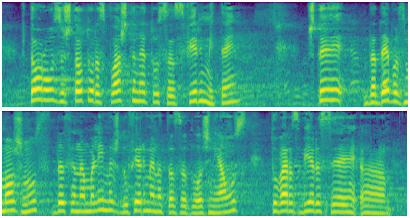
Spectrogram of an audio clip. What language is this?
Bulgarian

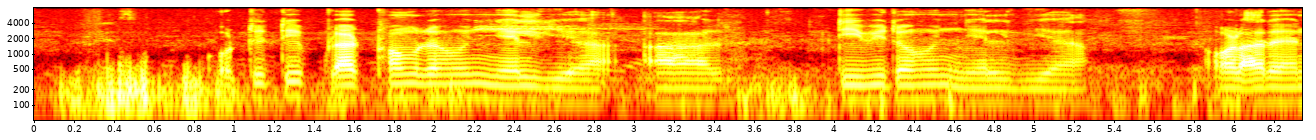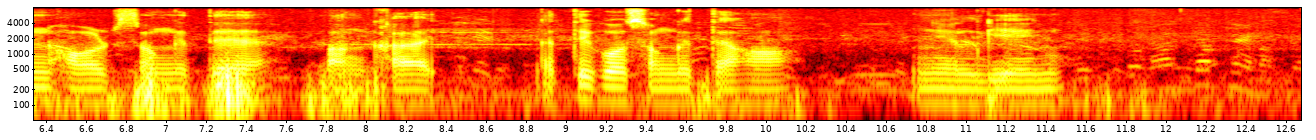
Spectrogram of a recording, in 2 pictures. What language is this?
Santali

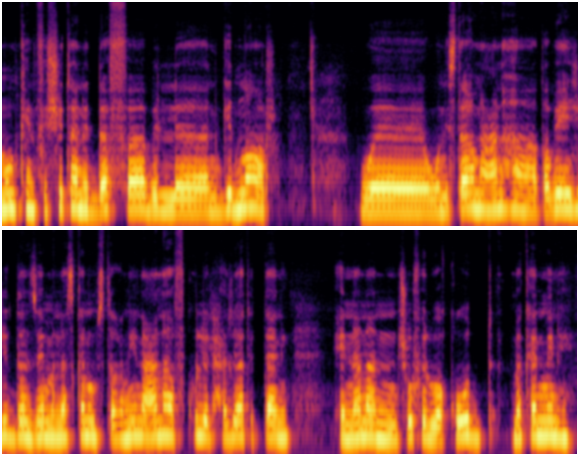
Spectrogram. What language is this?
Saidi Arabic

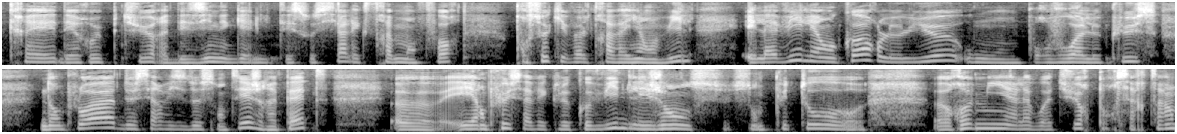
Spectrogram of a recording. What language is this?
French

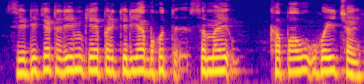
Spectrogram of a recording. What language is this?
Maithili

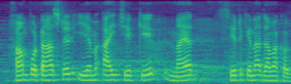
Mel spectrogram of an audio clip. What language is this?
Maithili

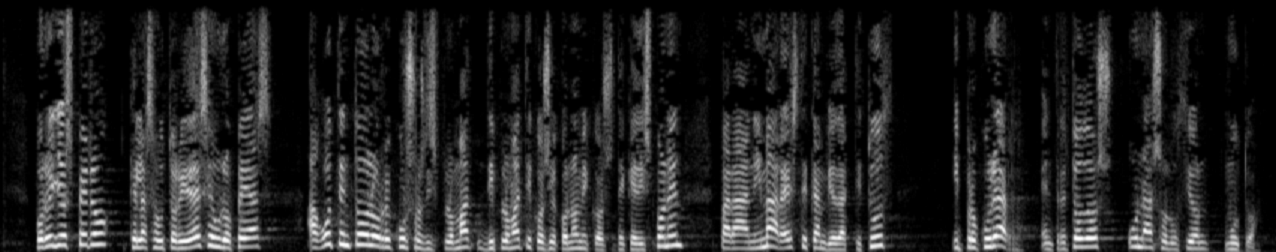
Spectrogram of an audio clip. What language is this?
Spanish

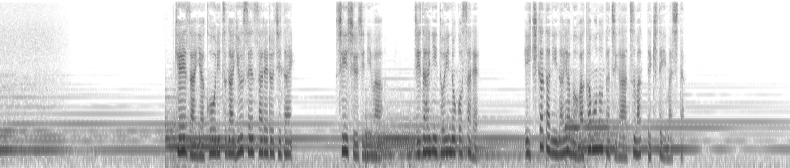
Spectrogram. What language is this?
Japanese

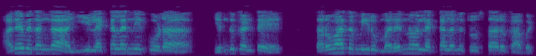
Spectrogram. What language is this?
Telugu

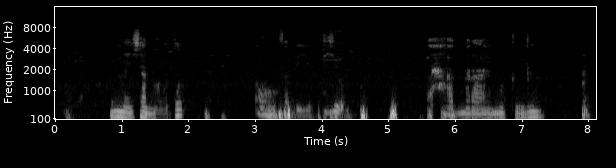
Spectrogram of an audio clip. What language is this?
Somali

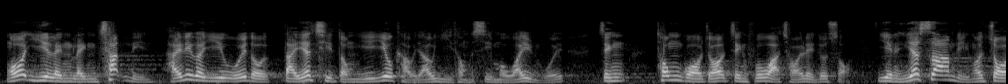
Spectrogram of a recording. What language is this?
Cantonese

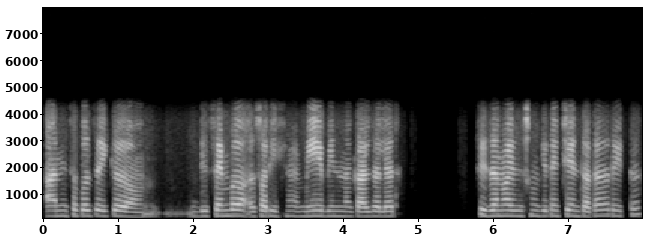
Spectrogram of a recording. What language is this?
Konkani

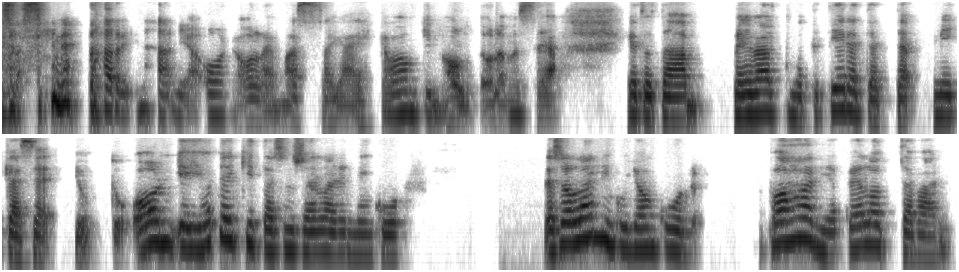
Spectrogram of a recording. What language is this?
Finnish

